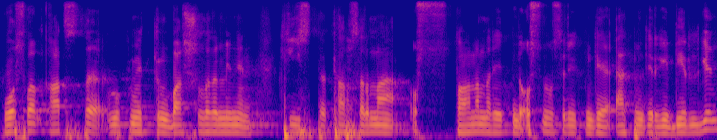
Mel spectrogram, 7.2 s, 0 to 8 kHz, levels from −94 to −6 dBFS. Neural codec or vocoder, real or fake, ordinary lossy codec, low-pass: codec, 16 kHz, 4 kbps, X-Codec, HuBERT features, trained on general audio; fake; none; none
